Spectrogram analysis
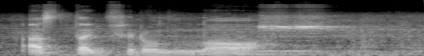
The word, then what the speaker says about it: আস্তাগফিরুল্লাহ: আলিফ scene তা ওই ফা র আল্লাহ আস্তাগফিরুল্লাহ। বুঝতে পেরেছেন? এটা হচ্ছে সঠিক উচ্চারণ।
